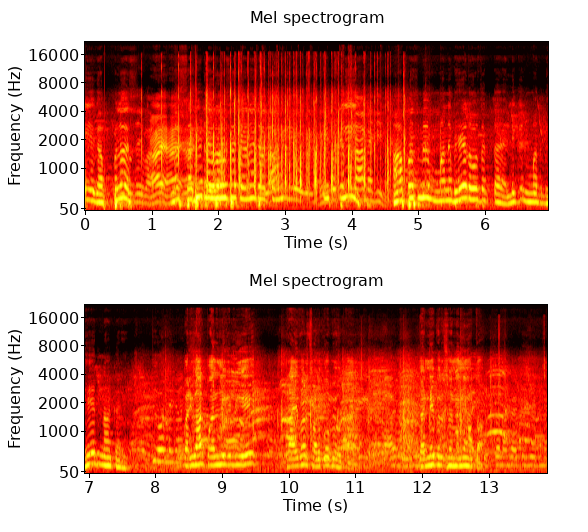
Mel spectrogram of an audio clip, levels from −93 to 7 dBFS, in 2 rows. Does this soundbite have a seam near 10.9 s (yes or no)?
no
